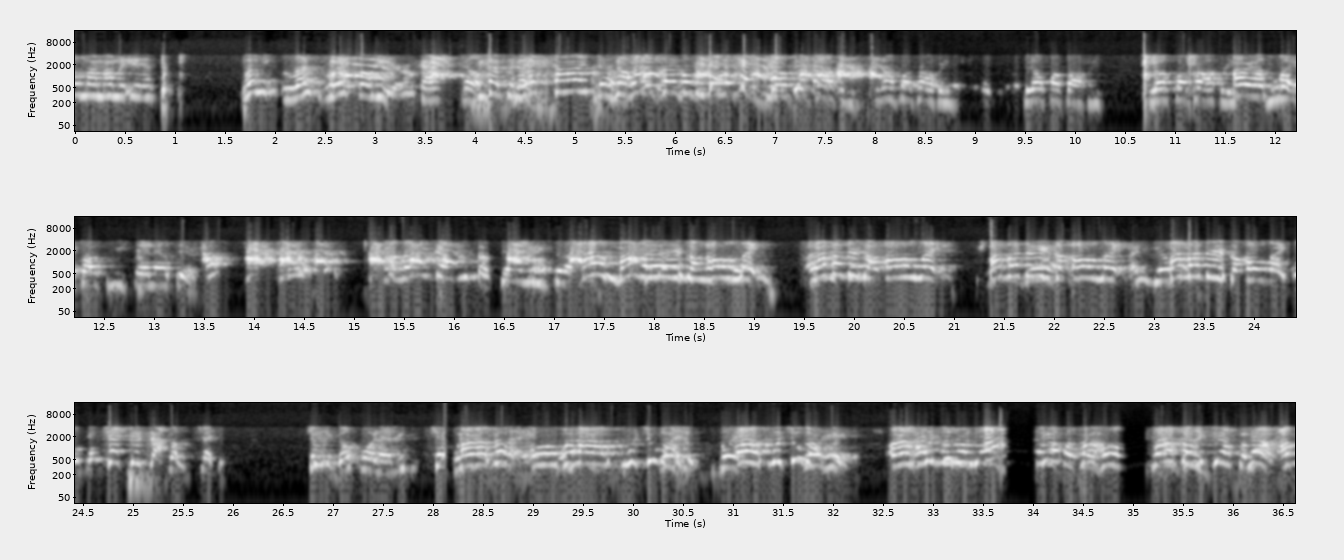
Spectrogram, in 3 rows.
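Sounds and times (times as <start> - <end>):
speech: 0.0 - 1.0, 1.7 - 26.0, 26.8 - 36.6
agitated voices: 1.0 - 9.6, 13.2 - 26.0, 28.1 - 36.6
small dogs barking and yipping: 2.5 - 8.3, 13.5 - 18.4.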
